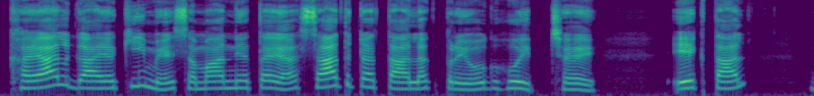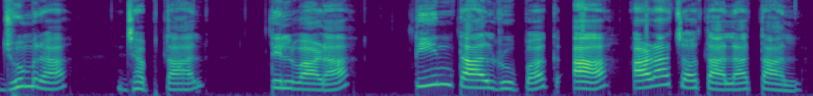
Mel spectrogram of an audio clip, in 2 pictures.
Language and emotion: Maithili, neutral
